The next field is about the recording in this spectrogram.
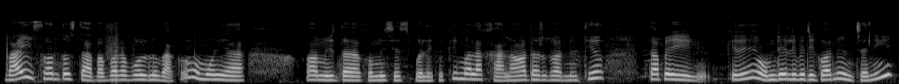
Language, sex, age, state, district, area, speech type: Nepali, female, 30-45, West Bengal, Jalpaiguri, urban, spontaneous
